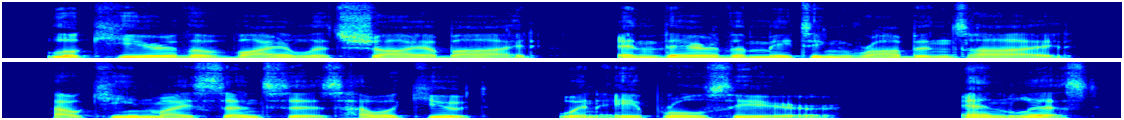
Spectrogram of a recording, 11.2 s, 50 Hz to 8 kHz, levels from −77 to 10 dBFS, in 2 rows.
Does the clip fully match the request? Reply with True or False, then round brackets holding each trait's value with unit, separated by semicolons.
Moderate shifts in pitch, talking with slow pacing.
True (4.2 semitones; 125 wpm)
